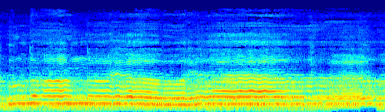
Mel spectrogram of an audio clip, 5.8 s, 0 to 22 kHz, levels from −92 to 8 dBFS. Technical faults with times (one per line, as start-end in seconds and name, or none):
none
